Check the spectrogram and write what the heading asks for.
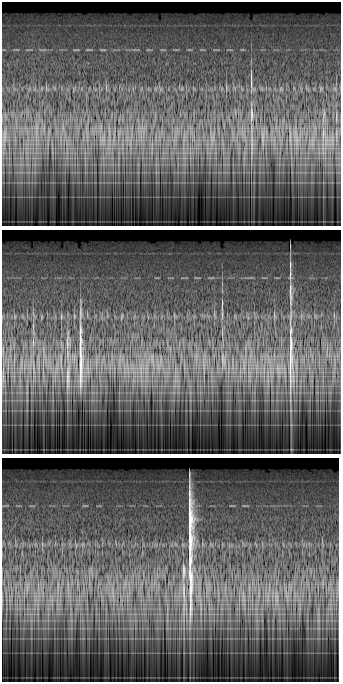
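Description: Quiet room tone with a few faint clicks and one sharper click near the end, from a handheld camera being handled while it zooms in.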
